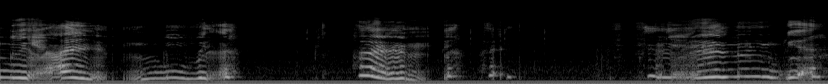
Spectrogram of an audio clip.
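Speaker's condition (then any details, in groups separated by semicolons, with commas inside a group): Cerebral palsy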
